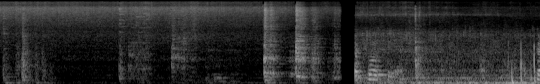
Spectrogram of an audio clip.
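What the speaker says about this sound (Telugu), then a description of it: "మెల్లిమెల్లిగా కదుపుతూ ఉండాలి." Drumsticks frying in oil in a pan and being stirred, a steady sizzle broken by several sharp scrapes and clatters of a utensil against the pan.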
